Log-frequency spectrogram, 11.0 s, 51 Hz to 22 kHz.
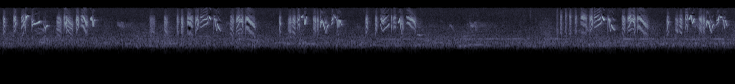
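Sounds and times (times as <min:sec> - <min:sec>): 
Village indigobird Vidua chalybeata singing chattering bursts: 0:00.0 - 0:01.5, 0:02.2 - 0:06.4, 0:08.3 - 0:11.0.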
